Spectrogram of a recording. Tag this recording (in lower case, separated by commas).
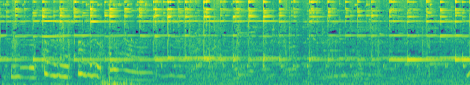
bovinae cowbell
